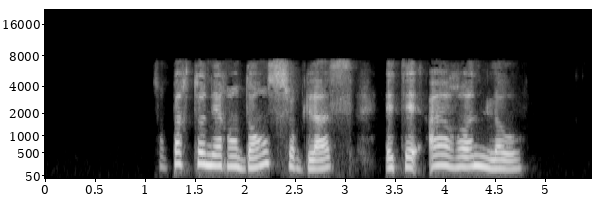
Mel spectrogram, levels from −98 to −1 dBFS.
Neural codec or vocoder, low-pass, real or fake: none; 7.2 kHz; real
